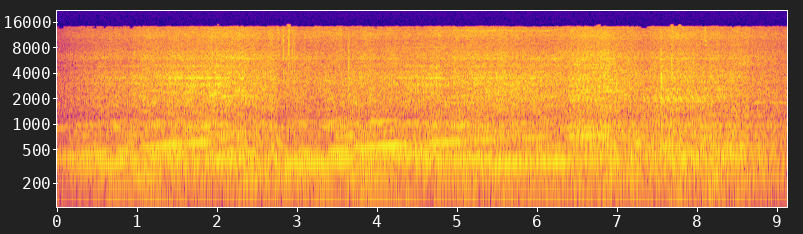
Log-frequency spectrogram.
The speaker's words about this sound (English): There have been several reported cases of teenagers with perfect pitch learning to drive by using the pitch of the engine revs to learn when to change gear, rather than observing the rev counter. Engines can make a discernible pitch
